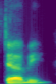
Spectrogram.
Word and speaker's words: Derby: um in the city called derby it is pronounced as derby but it's derby so because i was in touch with somebody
